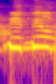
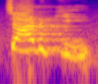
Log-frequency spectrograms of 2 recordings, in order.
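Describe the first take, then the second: First: The k sound comes before the r sound. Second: The r sound comes before the k sound.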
